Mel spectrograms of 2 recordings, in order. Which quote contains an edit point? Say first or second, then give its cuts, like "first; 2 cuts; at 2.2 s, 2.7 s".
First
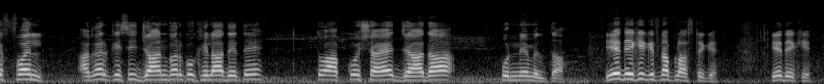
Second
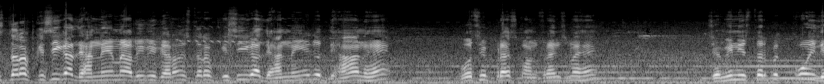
first; 1 cut; at 5.9 s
